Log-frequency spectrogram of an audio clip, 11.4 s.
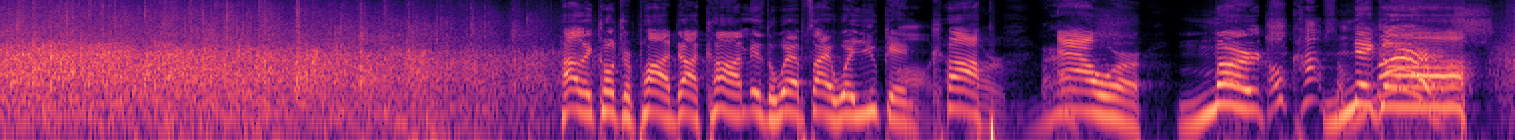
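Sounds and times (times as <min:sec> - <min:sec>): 
round of applause: 0:00.0 - 0:04.2, 0:10.5 - 0:11.3
speech: 0:04.2 - 0:11.2.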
